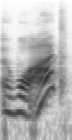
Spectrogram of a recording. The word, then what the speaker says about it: What: і ви бачите от в слові What H там не вимовляється і в нас буде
